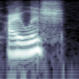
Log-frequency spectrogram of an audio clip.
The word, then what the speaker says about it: Eilish: Billie Eilish.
